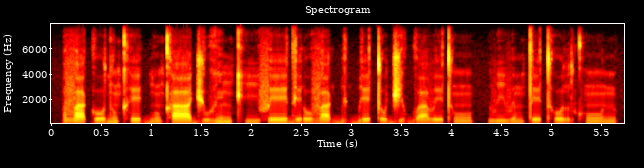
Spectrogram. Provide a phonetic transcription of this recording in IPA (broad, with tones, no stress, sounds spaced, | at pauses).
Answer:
v a˦˨ k o˨ d ũ˦ kʰ eː˦ ɡ͡b ũ˨ kʰ aː˦ d͡ʒ u˨ ɣ ĩ˦ ŋ kʰ iː˨ f eː˦ d e˨ ɾ o˨ v a˨˦ ɡ͡b ɪ˨ ɡ͡b e˦ t o˨ d͡ʒ i˦ ɡʷ aː˨ β e˨ tʰ ũ˦ | β i˦ β ɪ˨ m t e˨ tʰ o˦ r kʰ ũ˦ n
